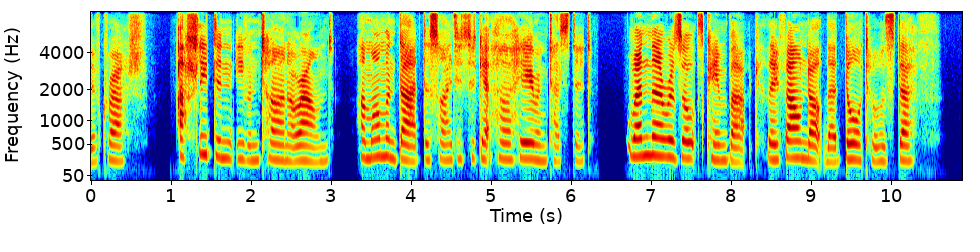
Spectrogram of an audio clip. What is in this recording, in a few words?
girl british voice over narrative, english british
